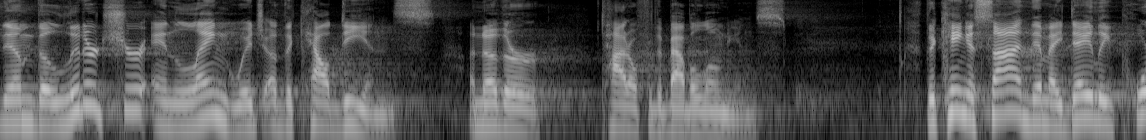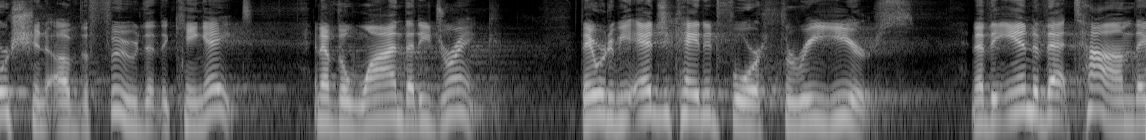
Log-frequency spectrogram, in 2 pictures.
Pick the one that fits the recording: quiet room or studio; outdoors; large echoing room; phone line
large echoing room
